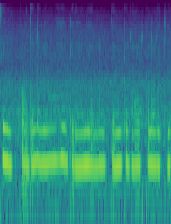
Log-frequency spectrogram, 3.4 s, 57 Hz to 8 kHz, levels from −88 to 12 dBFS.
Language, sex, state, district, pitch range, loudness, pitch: Hindi, female, Delhi, New Delhi, 215-230 Hz, -15 LUFS, 220 Hz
